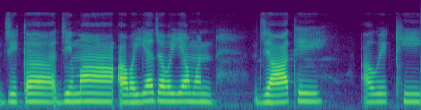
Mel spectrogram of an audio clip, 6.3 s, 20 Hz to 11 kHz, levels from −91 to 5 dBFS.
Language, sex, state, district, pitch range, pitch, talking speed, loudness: Chhattisgarhi, female, Chhattisgarh, Raigarh, 195-205 Hz, 200 Hz, 65 wpm, -15 LUFS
